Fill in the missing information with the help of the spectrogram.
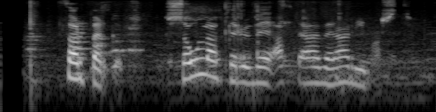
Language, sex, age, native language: Icelandic, male, 13, Icelandic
